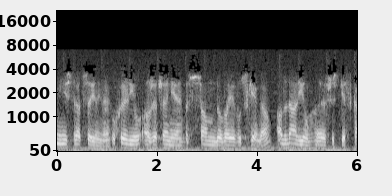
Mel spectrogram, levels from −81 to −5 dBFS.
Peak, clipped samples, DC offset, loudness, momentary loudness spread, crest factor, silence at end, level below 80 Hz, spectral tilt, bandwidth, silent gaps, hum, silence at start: -6 dBFS; under 0.1%; 0.6%; -18 LUFS; 4 LU; 12 dB; 0 s; -34 dBFS; -6.5 dB/octave; 7.4 kHz; none; none; 0 s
